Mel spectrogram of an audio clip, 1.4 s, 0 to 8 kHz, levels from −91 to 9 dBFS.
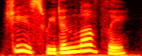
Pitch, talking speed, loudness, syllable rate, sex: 235 Hz, 210 wpm, -14 LUFS, 5.7 syllables/s, female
